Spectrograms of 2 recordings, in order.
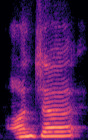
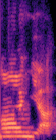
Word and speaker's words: Anja: Anja. Yes. And Kay. It's Anya, actually. It's Anya.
